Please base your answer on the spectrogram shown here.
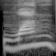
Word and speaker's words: one: one day 할 때 one은요 w처럼 발음을 시작해요. 그래서 one원 아니고 one원처럼 우로 입술을 쭉 내밀었다가 당기면서 one day라고 또렷하게 소리 내도록 합니다.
